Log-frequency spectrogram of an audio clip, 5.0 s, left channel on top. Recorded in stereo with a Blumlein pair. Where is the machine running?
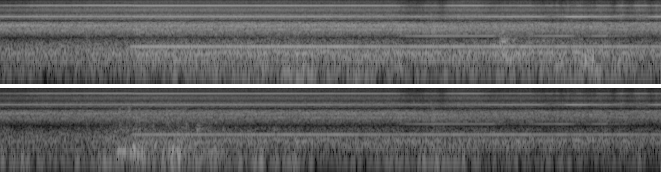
65° left.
